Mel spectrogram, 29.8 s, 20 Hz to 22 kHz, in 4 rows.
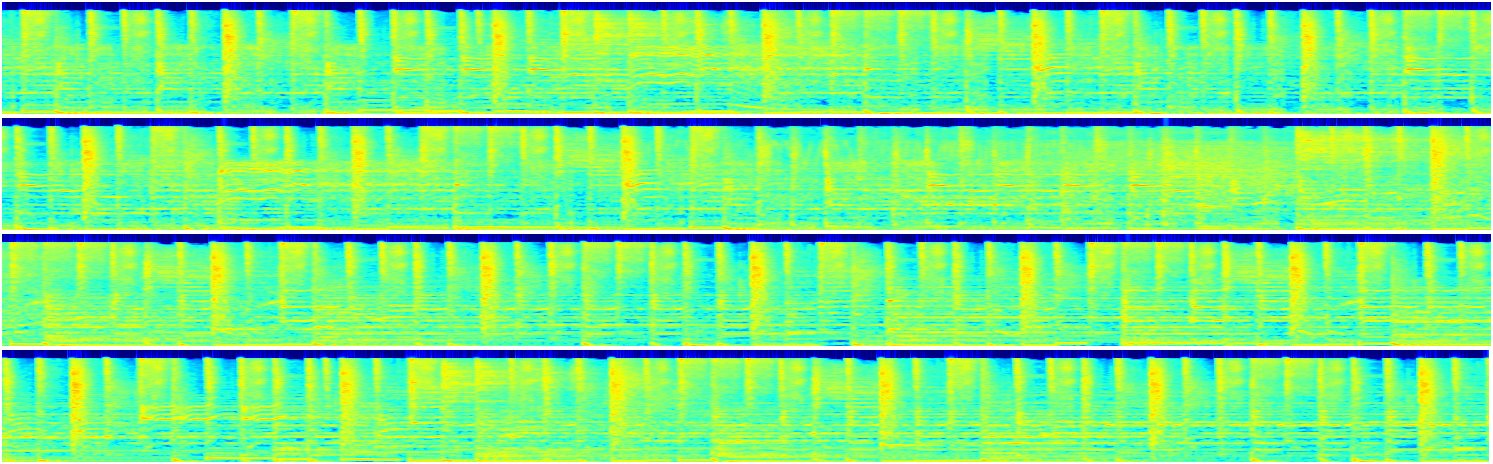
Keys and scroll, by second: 18.1 ctrl+space.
